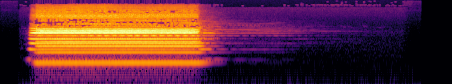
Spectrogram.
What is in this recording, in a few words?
Sedan Car Honk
